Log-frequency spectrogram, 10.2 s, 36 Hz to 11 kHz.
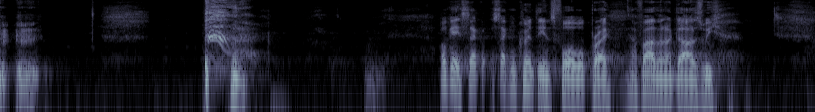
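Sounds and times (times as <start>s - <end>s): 
person coughing: 0.0s - 0.6s, 2.6s - 3.4s
person clearing throat: 0.0s - 0.7s, 2.6s - 3.4s
quiet breaths: 1.1s - 2.2s, 3.3s - 5.6s, 8.9s - 10.1s
speech: 2.9s - 3.2s, 5.5s - 9.2s.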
